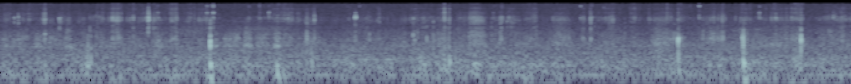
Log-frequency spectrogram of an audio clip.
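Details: Shiba Inu / Schipperke mix named Ronin gnawing a tennis ball: scattered squeaky rubber clicks and soft crunching at uneven intervals, a few brighter snaps toward the end, quiet indoor background.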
